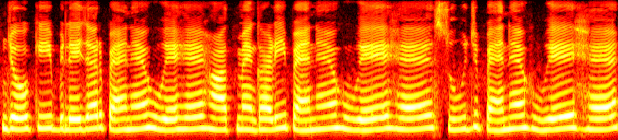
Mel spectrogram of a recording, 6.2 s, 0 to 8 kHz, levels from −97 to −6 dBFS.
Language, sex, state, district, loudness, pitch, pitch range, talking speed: Hindi, female, Bihar, Madhepura, -13 LUFS, 240 Hz, 230-255 Hz, 145 wpm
